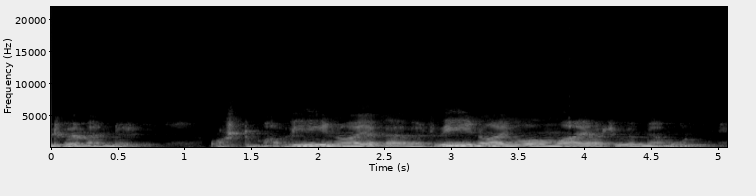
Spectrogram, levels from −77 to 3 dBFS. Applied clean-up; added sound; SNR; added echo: neural mask model Resemble Enhance denoiser.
